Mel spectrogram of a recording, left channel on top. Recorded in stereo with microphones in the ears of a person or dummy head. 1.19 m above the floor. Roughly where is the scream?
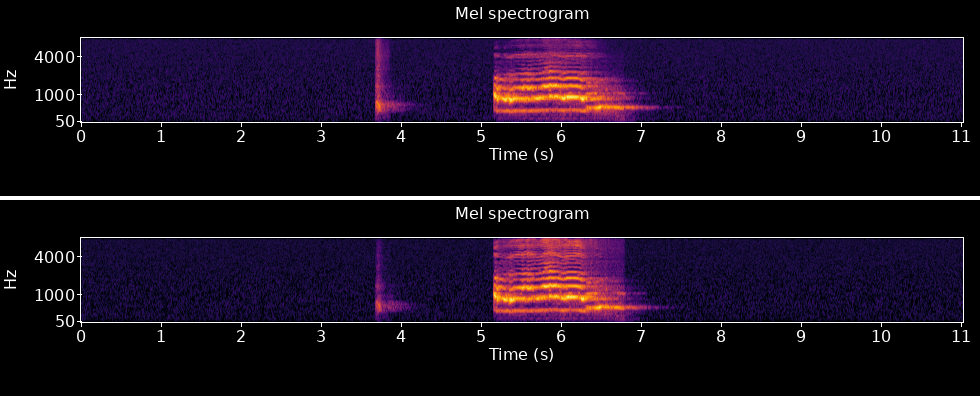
Right.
